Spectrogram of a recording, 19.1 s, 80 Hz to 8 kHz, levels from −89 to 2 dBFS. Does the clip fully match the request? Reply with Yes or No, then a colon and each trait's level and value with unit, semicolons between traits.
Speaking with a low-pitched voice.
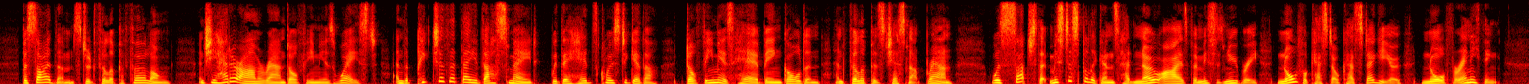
No: medium, 175 Hz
